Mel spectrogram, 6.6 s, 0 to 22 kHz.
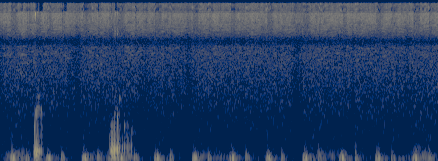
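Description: Fast, regular low lub-dub thumps at roughly 110 beats a minute, with two brief louder rustles early on: a quickened heartbeat after exercise.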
